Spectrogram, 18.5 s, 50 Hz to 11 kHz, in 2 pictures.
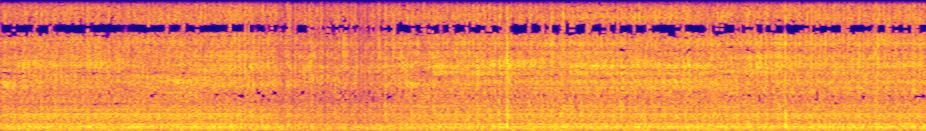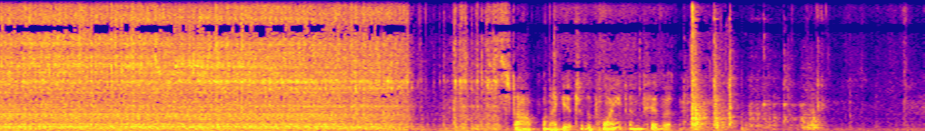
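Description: Mint-green Singer Featherweight sewing machine running at a steady speed, stitching around a fabric appliqué shape, then stopping suddenly about 13 seconds in. After it stops come scattered light clicks and rustles of the fabric being handled.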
